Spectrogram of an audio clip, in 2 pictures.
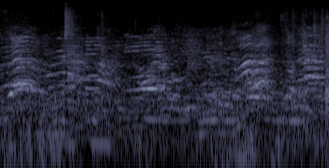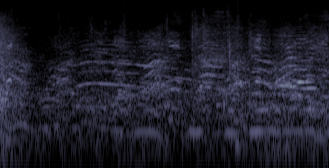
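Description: Several children's and adults' voices shouting and calling out at once, in overlapping high-pitched calls with no pause.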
